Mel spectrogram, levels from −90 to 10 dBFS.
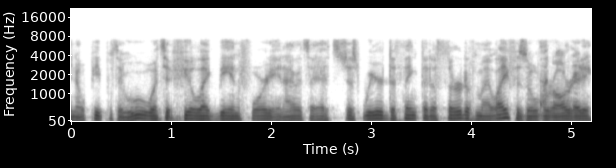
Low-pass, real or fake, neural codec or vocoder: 7.2 kHz; fake; vocoder, 22.05 kHz, 80 mel bands, Vocos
